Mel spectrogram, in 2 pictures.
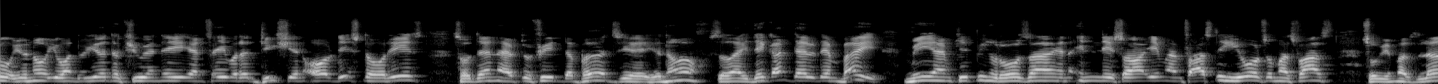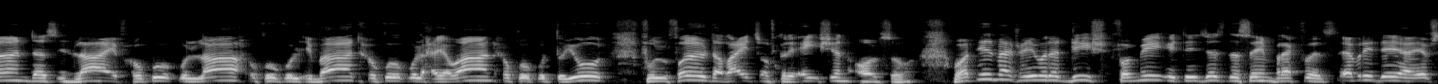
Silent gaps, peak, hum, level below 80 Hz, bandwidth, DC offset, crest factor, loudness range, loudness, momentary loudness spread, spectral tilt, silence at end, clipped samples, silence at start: none; -4 dBFS; none; -62 dBFS; 8.6 kHz; under 0.1%; 14 dB; 2 LU; -19 LUFS; 6 LU; -6.5 dB/octave; 0 s; under 0.1%; 0 s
